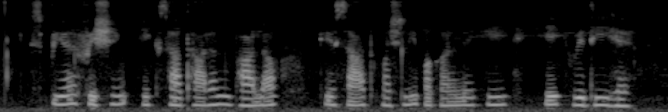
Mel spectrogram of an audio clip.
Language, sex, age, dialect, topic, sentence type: Hindi, female, 56-60, Marwari Dhudhari, agriculture, statement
